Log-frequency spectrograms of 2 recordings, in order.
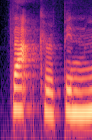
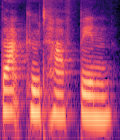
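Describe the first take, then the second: First: Could have been is reduced, with schwa vowels. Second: Could have been is said with full vowels. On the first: The speaker calls it right. "needs to be very reduced" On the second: The speaker calls it wrong. "instead of"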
